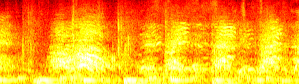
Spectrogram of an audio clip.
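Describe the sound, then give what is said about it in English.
A crowd of angry protesters at a protest over a Confederate statue shouts in rhythmic bursts, roughly every second, with loud chant-like yelling and a low drumming pulse underneath. “Then, as they got closer, more angry protesters.”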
